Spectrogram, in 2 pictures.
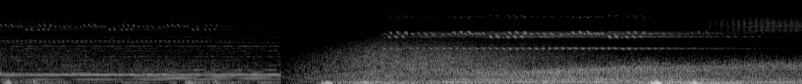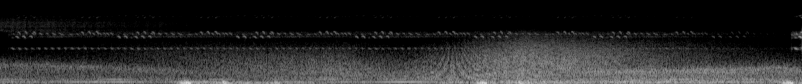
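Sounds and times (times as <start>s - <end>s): crickets chirping: 0.0s - 16.0s
low background rumble: 3.0s - 16.0s
dull low thumps: 6.4s - 7.5s, 9.8s - 11.3s.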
